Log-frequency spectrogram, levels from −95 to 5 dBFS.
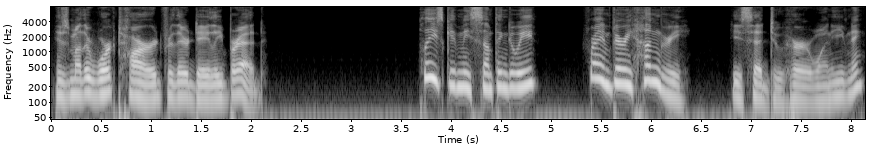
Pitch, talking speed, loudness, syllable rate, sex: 155 Hz, 185 wpm, -18 LUFS, 6.3 syllables/s, male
